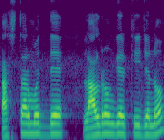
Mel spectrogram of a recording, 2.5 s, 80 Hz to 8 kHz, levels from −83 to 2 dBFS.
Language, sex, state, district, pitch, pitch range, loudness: Bengali, male, Assam, Hailakandi, 165 Hz, 155-170 Hz, -17 LUFS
